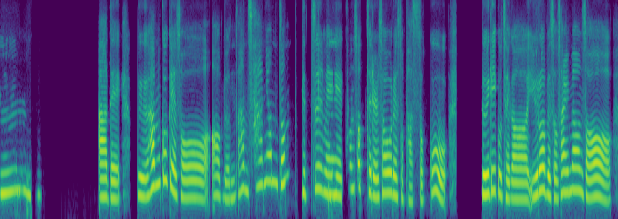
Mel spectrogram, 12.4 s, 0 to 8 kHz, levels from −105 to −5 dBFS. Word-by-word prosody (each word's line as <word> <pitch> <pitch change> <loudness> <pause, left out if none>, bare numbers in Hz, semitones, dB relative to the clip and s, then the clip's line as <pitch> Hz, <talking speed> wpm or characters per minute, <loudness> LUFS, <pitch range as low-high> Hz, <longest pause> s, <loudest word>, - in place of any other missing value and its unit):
음. 250 -2 -4 1.1
아 210 0 +5
네. 190 -2 0 0.3
그 215 -2 +1
한국에서 230 - +1
아 225 -1 -1
몇 185 -2 -5
한 280 +3 -4
4 335 +6 -5
년 380 -1 -1
전 350 +1 +3 0.3
그쯤에 245 -3 -1
콘서트를 300 -8 -1
서울에서 235 -3 +1
봤었고 180 - -2 0.7
그리고 245 +1 +4
제가 185 -3 +1
유럽에서 225 -3 +3
살면서 215 -8 +2
235 Hz, 190 characters per minute, -21 LUFS, 205-280 Hz, 1.1 s, 아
